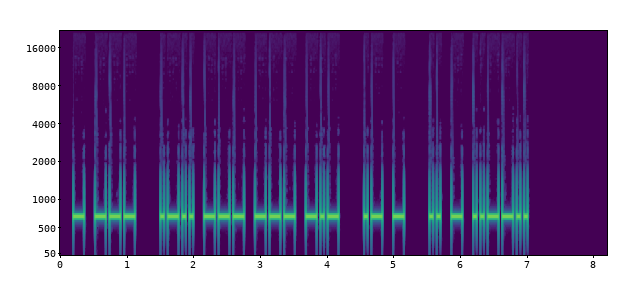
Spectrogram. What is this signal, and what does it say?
Morse code, heard as a keyed tone, about 22 wpm, 700 Hz. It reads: TO LOOK AT IT?
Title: Sentences from Top 100 Words 22wpm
